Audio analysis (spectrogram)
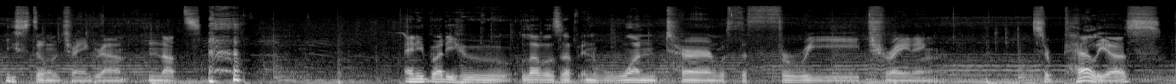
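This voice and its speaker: Low-voiced man musing over a game, music behind. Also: drawn-out words. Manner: mutters through options, reading game text aloud. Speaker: gamer hosting a playthrough. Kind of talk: casual gameplay commentary, thinking aloud.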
